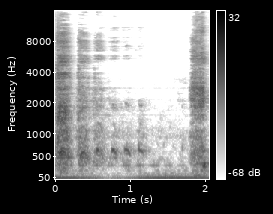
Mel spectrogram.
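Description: A man chuckling quietly: a quick run of about five short, breathy laughs, then softer breathing.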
